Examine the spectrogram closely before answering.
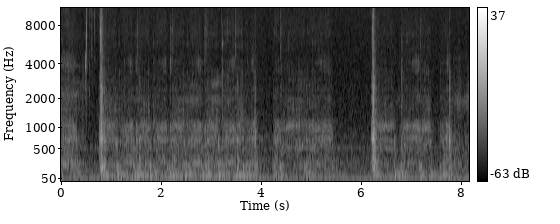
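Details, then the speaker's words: HP PhotoSmart All-in-One printer (C6100/C7200 series, e.g. C7280) running its printhead alignment after an internal media-sense sensor calibration: soft low motor churn with occasional clacks as paper inches through; working normally. "i don't know if you guys can hear that but it's churning and chugging away here and it's inching the paper through as it does this aligning of the cartridges or lining of the printheads i should say"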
